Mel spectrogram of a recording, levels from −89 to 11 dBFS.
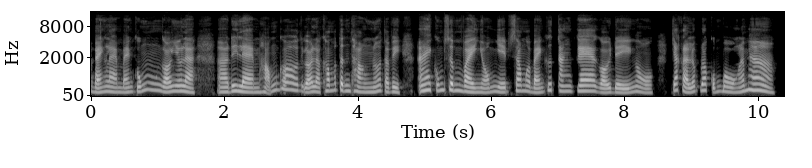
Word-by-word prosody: bạn 200 +1 +2
làm 200 -3 -1
bạn 190 +3 -2
cũng 270 +5 -4
gọi 205 +1 +3
như 235 0 +1
là, 200 -5 +3 0.3
à, 200 0 +1
đi 235 +3 +1
làm 190 -4 +3
hổng 235 +8 -3
có, 295 -5 +1
gọi 190 -3 +2
là, 205 - +1
không 245 +5 -2
có - - -5
tinh 245 -4 +1
thần 200 -4 -2
nữa, 220 +5 -2
tại 200 - -1
vì 195 -2 0 0.2
ai 265 +4 +3
cũng 275 0 -4
sum 275 -3 +2
vầy 205 -4 +5
nhộn 185 +2 -3
nhịp 195 -2 0
xong 245 +2 -1
rồi 225 - -1
bạn 180 -1 +1
cứ 275 +6 -3
tăng 230 -4 -4
ca 240 0 +4
gọi 180 -3 +1
điện, 175 +1 0
ồ. 180 -6 -4 0.3
Chắc 270 +1 -1
là - - +5
lúc 205 +4 -3
đó 265 0 +1
cũng 215 -3 -7
buồn 195 -4 -1
lắm 230 +6 -2
ha? 260 -10 +2
215 Hz, 255 wpm, -22 LUFS, 190-245 Hz, 0.3 s, vầy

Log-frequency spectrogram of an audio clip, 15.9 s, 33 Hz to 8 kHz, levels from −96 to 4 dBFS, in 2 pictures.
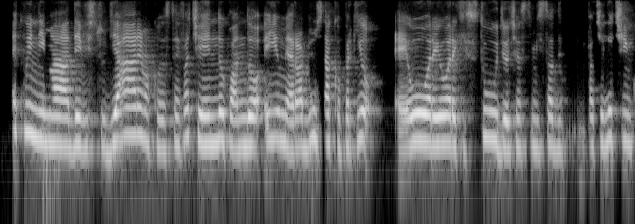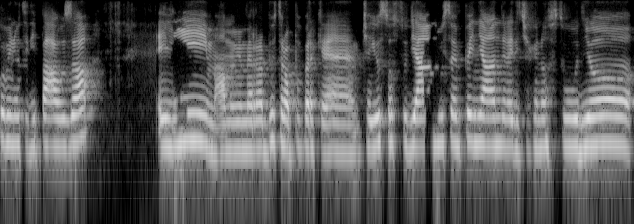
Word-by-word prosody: E 320 - -3
quindi: 295 -5 +2
"Ma 230 -1 +4
devi 220 -1 +1
studiare! 250 +7 +1
Ma 250 -3 -4
cosa 215 -4 -6
stai 225 +3 -7
facendo?" 250 -1 +2
Quando 225 0 +2
e 245 - -3
io 260 0 -2
mi 235 -3 0
arrabbio 215 +3 +1
un - - +1
sacco 245 -1 -4
perché 215 +3 -6
io 265 0 -2
è - - -1
ore 245 0 +7
e 230 - +7
ore 235 -1 +5
che 220 -1 -14
studio. 235 -1 -2
Cioè, 215 +1 -7
s 215 0 -18
mi 215 -1 -7
sto 215 +2 -4
d 210 -1 -9 0.3
facendo 230 +3 -4
5 250 -1 -4
minuti 230 -1 -4
di 215 0 -9
pausa 225 +3 +1 0.9
e 220 - +1
lì 240 +2 0
mamma 200 0 -3
mia 200 0 -3
mi 205 - -2
arrabbio 210 +3 -1
troppo, 220 -3 -1
perché, 200 -2 -2
cioè, 205 +1 -7
io 215 +2 +3
sto 235 0 -5
studiando, 230 -2 0 0.2
mi 230 - -3
sto 230 +1 -7
impegnando 230 -1 0
e - - -4
lei 215 - -2
dice 205 0 -11
che 215 - -8
non 215 +1 -3
studio, 220 +1 +2
225 Hz, 210 wpm, -19 LUFS, 215-245 Hz, 0.9 s, ore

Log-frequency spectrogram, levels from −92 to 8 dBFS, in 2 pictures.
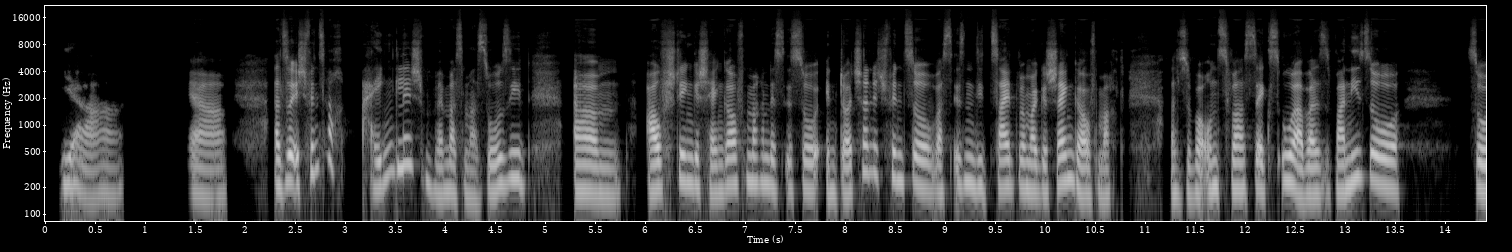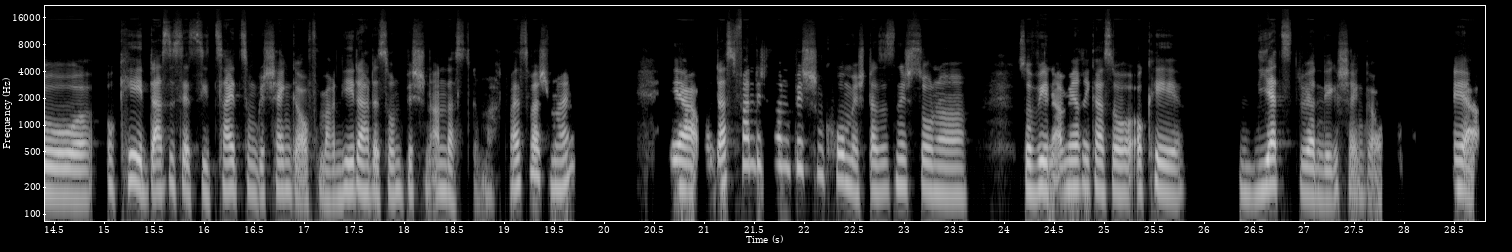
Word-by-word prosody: Ja, 175 -5 -5 0.7
ja. 160 +1 -4 0.5
Also, 205 +3 +4
ich 225 - +3
finde 290 +4 -3
es - - -10
auch - - -24 0.2
eigentlich, 325 - -2
wenn 175 -6 -6
man's 180 -2 -3
mal 155 -3 -8
so 175 +6 -1
sieht, 240 0 -3 0.4
ähm 170 -2 +2 0.3
aufstehen, 190 +5 +4
Geschenke 200 0 +1
aufmachen, 220 -1 -1
das 195 -1 -5
ist 190 - -8
so 190 -1 +1
in 170 +1 -6
Deutschland 290 - 0
ich 275 - -8
finde 240 -2 0
es - - -17
so 200 -5 +3
was 180 -1 -3
ist 215 - -6
denn 220 - -1
die 200 -3 -5
Zeit, 200 +1 +2
wenn 195 - 0
man 180 - +2
Geschenke 185 +2 +3
aufmacht? 160 0 -4 0.4
Also, 165 +1 -7
bei 170 0 +1
uns 195 0 -3
war's 190 -1 +1
6:00, 220 +5 +2
aber 165 0 +5
es 175 +2 -6
war 180 0 +3
nie 235 +5 +1
so 215 -6 +4 0.7
so, 165 -4 +4
okay, 210 +2 +2
das 180 +3 +2
ist 210 - -9
jetzt 175 - -2
die 175 -3 -6
Zeit 190 +1 0
zum 185 -3 -9
Geschenke 185 +2 -2
aufmachen. 160 -2 -6
Jeder 190 +1 +3
hat 180 - -2
es - - -2
so 170 - -3
'n 180 +1 -7
bisschen 175 0 -7
anders 175 -6 -4
gemacht. 175 -5 -21
Weißt 200 +3 -1
du, 140 - +2
was 135 - +2
ich - - -11
meine? 200 - -2 1.0
Ja, 200 -2 +6
und 185 0 -14
das 215 - +3
fand 360 0 +1
ich - - -12
schon 360 -1 -2
'n 330 - -8
bisschen 320 -4 -5
komisch, 230 -10 0
dass 185 0 -1
es 185 +4 -10
nicht 205 -1 -3
so 190 -2 0
'ne 170 -1 -2 0.5
so 185 -1 +1
wie 195 - +7
in 190 - 0
Amerika 195 0 +2
so: 175 -1 +2
„Okay, 180 -2 0 0.5
jetzt 205 +4 +2
werden 165 -2 +2
die 155 - -2
Geschenke 180 - -7
aufgemacht." - - -13 0.6
Ja, - - +4
185 Hz, 195 wpm, -23 LUFS, 175-210 Hz, 1.0 s, wie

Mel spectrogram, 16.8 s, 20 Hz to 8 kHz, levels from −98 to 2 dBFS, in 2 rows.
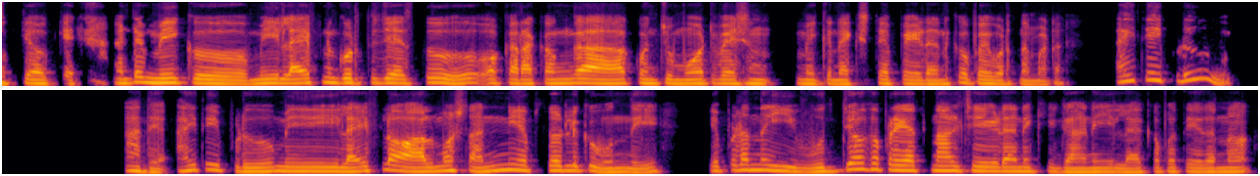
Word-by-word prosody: Okay. 130 +2 -5
Okay. 125 0 -5 0.3
అంటే 145 +5 +1
మీకు 155 -1 +4 0.4
మీ 140 - +4
లైఫ్‌ని 150 +3 +2
గుర్తు 155 0 +1
జేస్తూ 145 +1 +1 0.4
ఒక 140 - -10
రకంగా 140 +2 +3 0.3
కొంచెం 135 -1 0
మోటివేషన్ 135 -1 +1 0.3
మీకు 120 +1 -3
నెక్స్ట్ 120 0 -3
స్టెప్ 130 0 -4
ఏయడానికి 120 0 -1
ఉపయోగపడుతుందనమాట. 120 -5 -3 0.4
అయితే 230 +4 -4
ఇప్పుడు 225 +2 -6 1.3
అదే 125 -7 -1 0.2
అయితే 175 +3 -2
ఇప్పుడు 130 -5 -3 0.2
మీ 145 0 +1 0.3
లైఫ్‌లో 155 +7 0
ఆల్‌మోస్ట్ 155 +5 +1
అన్ని 175 +7 +1
ఎపిసోడులకి 160 -1 -2
ఉంది. 120 -1 -1 0.5
ఎప్పుడన్నా 180 +3 -1
ఈ - - +1 0.2
ఉద్యోగ 205 +11 -1
ప్రయత్నాలు 170 -2 +2
చేయడానికి 140 -3 0
గాని, 120 +1 0 0.2
లేకపోతే 125 +3 -5
ఏదన్నా 125 +1 -1
140 Hz, 130 wpm, -23 LUFS, 130-160 Hz, 1.3 s, మీకు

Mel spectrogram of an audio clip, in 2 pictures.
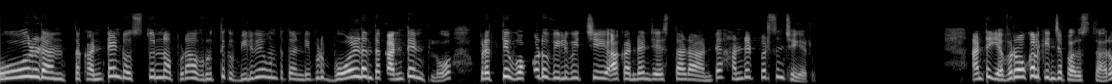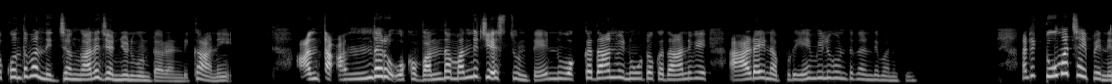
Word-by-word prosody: బోలెడంత 305 - +3
కంటెంటొస్తున్నప్పుడు, 300 +1 -2
ఆ - - +2
వృత్తికి 265 +4 -7
విలువేం 330 +8 -3
ఉంటదండి. 255 -6 -7
ఇప్పుడు 300 +2 -6
బోలెడంత 320 +3 +5
కంటెంట్‌లో 250 - +1 0.4
ప్రతి 355 +7 +3
ఒక్కడు 350 +5 -1
విలువిచ్చి 295 +1 -3
ఆ - - -1
కంటెంట్ 255 -1 -1
జేస్తాడా 240 -1 -1
అంటే, 190 - -5
100% 330 +4 -4
చెయ్యరు. - - -7 1.6
అంటే 275 +8 +1
ఎవరోక‌ళ్ళు 350 - +5
కించపరుస్తారు. 255 -5 -2
కొంతమంది 370 -2 +2
నిజంగానే 230 - +1
జెన్యూన్‌గా 215 -5 -1
ఉంటారండి. 160 -4 -8
కానీ, 180 -2 -1 0.8
అంత, 255 0 +2 0.2
అందరు, 300 +10 +3
ఒక 255 - -6
100 245 +7 +2
మంది 335 +7 +2
చేస్తుంటే 245 - 0
నువ్వొక్కదానివి, 295 +4 +1
నూట 275 +1 -6
ఒక్కదానివి 245 +4 -1 0.4
యాడ్ 260 +5 +5
అయినప్పుడు 230 -5 -5
ఏం 280 - -4
విలువుంటదండి 270 -7 -8
మనకి? 180 -1 -16 1.1
అంటే 410 - -2
టూ 375 - +4
మచ్ - - +6
అయిపోయింది. 270 - -2
275 Hz, 120 wpm, -23 LUFS, 235-320 Hz, 1.6 s, మచ్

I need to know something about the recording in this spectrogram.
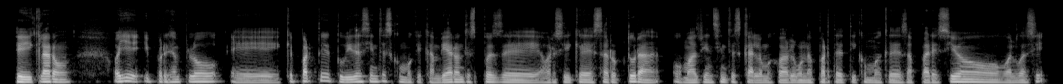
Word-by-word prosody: Sí, 115 -2 +8
claro. 115 -1 +4 0.4
Oye, 135 0 +4
y 140 - -6
por 130 0 -3
ejemplo, 130 +3 +1
eh, 95 -1 -2
¿qué 145 - -4
parte 145 +6 0
de 165 - 0
tu 120 -4 -1
vida 120 +3 +4
sientes 130 +1 -2
como 115 -3 -4
que 105 -1 -9
cambiaron 110 +3 +2
después 110 0 -1
de, 100 -3 0
ahora 100 +2 -4
sí, 105 0 -3
que 110 - -3
de 105 - +2
esa 105 +2 -1
ruptura? 120 +2 +1
¿O 120 -5 -7
más 100 0 0
bien 105 -2 -2
sientes 105 0 -4
que 100 - -1
a - - +2
lo 95 - 0
mejor 95 +1 -1
alguna 100 0 -1
parte 100 - -2
de 95 - -4
ti 100 - -7
como 100 -2 -5
que - - -6
desapareció, 95 +5 +1
o 105 -4 0
algo 100 +1 -2
así? 100 - -6
105 Hz, 235 wpm, -23 LUFS, 100-125 Hz, 0.4 s, Sí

